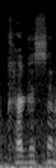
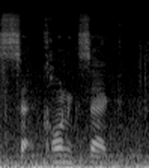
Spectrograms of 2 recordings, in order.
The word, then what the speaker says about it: Koenigsegg: uh cosagan i think what you say or kargasan i used to say i used to say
